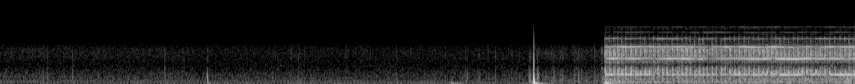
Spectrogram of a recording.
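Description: Faint hiss with a single click, then a twin-bell alarm clock rings loudly and steadily for the last two seconds.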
